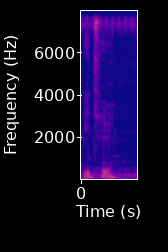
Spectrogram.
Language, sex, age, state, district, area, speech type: Hindi, male, 30-45, Uttar Pradesh, Azamgarh, rural, read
